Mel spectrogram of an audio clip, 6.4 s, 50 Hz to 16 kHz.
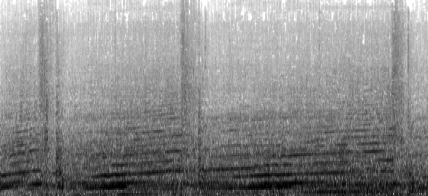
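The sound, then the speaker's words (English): A rally car engine roars loudly, its pitch climbing steadily through the gears, with brief bursts of noise at each gear change as it accelerates hard from 0 to 80 in 13 seconds on a shakedown stage, a short section of a rally course. “He takes us from 0 to 80 in 13 seconds.”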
